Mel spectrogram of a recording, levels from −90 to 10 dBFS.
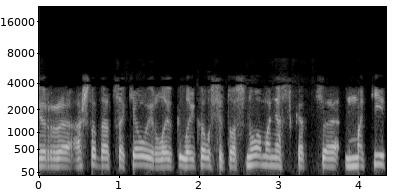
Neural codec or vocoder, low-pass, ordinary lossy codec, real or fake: none; 7.2 kHz; MP3, 32 kbps; real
